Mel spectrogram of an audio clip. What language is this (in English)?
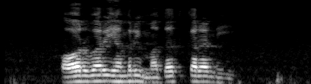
Gurgula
